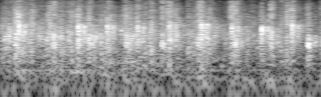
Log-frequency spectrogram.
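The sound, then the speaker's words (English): A crowd at a talk breaks into applause for a man seated in the front row, a dense, steady wash of many hands clapping at once, fairly loud and sustained throughout with no voices standing out. “and he, yes, big round of applause.”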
